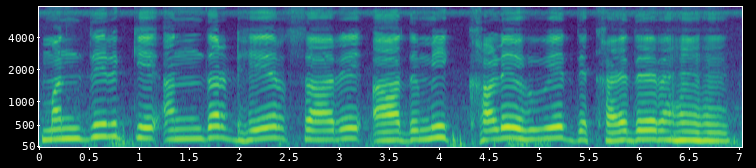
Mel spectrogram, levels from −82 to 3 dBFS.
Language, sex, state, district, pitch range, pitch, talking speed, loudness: Hindi, male, Uttar Pradesh, Lucknow, 185-225 Hz, 200 Hz, 100 wpm, -13 LUFS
